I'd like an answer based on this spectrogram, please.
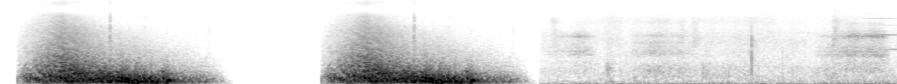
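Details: Two loud whooshing sound effects followed by near silence with faint scattered clicks.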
